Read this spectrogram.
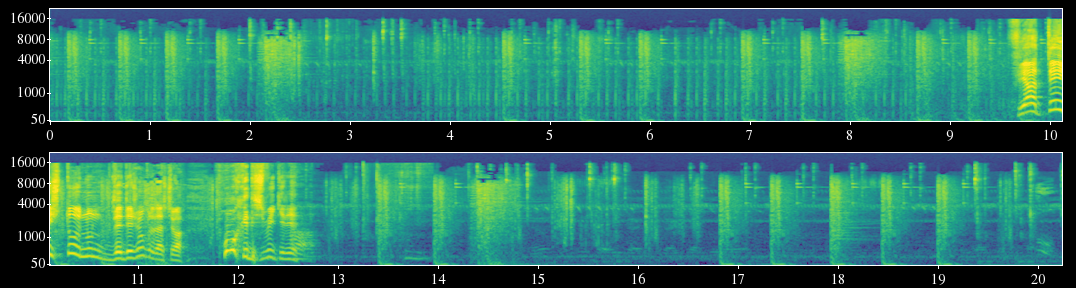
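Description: Rifle shots fire in a quick, repeated series.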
